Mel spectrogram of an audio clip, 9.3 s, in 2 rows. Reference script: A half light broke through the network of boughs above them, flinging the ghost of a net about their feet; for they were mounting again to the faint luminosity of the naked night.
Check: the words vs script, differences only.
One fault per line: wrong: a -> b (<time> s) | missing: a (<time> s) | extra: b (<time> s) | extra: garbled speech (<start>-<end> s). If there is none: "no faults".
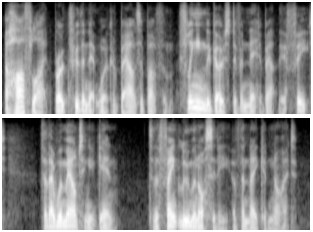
no faults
